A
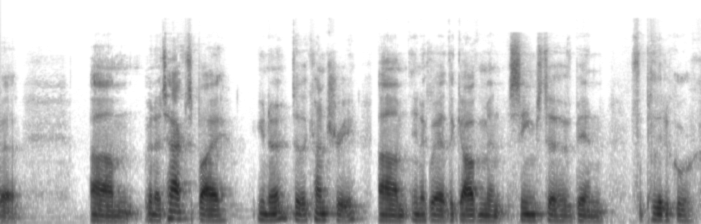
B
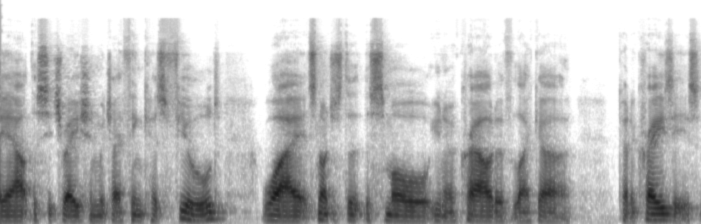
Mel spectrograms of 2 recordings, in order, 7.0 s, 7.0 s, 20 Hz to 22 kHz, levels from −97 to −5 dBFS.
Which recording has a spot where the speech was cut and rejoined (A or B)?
A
